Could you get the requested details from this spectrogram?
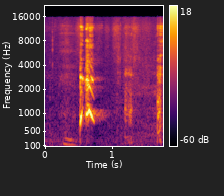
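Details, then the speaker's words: Baby lying down on a Wednesday morning: short, abrupt vocal catches with soft fussing between them in a quiet room; infant hiccups. "here's laying here on wednesday morning he has the hiccups"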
